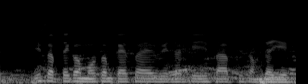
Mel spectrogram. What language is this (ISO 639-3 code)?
hin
